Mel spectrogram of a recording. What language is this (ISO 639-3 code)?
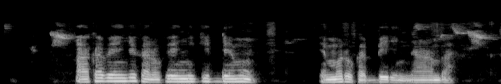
lug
